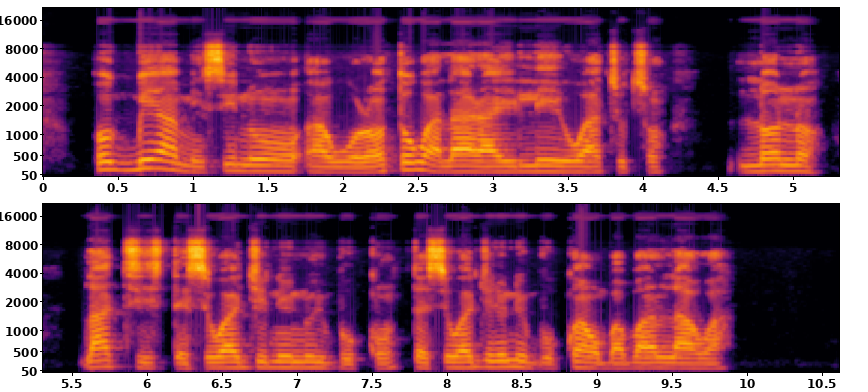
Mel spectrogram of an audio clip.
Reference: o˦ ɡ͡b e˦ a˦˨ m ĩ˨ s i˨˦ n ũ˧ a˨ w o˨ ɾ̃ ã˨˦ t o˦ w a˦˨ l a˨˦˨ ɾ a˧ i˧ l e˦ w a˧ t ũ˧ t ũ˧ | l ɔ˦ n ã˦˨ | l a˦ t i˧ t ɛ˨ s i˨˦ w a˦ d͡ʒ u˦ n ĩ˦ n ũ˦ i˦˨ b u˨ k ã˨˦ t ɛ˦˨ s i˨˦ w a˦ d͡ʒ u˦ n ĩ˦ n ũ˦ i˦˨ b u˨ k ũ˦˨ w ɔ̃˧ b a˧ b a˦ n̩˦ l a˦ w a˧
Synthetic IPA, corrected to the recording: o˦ ɡ͡b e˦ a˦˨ m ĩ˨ s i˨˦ n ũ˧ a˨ w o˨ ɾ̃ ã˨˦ t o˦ w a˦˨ l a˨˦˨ ɾ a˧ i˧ l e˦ w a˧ t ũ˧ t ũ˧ | l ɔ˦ n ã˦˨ | l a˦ t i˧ t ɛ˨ s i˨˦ w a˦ d͡ʒ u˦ n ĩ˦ n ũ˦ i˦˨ b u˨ k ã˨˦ t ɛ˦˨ s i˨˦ w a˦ d͡ʒ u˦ n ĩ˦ n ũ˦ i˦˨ b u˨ k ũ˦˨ w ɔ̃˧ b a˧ b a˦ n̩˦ l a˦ w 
